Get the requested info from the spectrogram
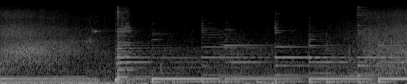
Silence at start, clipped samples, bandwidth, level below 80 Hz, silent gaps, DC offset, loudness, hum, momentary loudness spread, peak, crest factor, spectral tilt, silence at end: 0 s; under 0.1%; 16.5 kHz; -44 dBFS; none; under 0.1%; -33 LUFS; none; 4 LU; -16 dBFS; 16 dB; -5 dB/octave; 0 s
